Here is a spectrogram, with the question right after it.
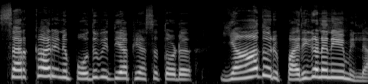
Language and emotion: Malayalam, angry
